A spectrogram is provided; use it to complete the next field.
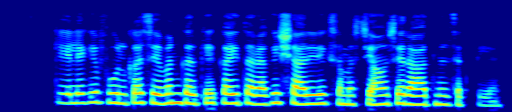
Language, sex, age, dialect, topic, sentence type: Hindi, female, 18-24, Hindustani Malvi Khadi Boli, agriculture, statement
